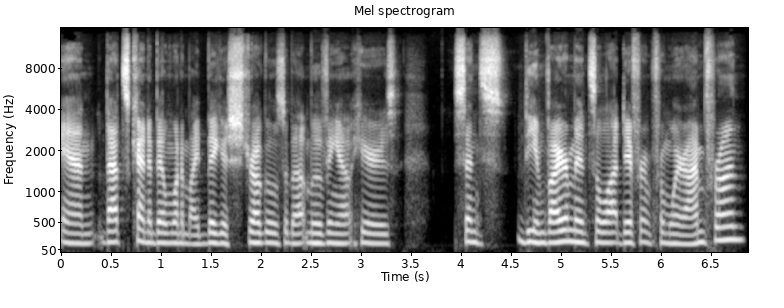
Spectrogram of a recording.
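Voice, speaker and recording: A man with an American accent talks at a fairly quick pace in a high pitch and a flat, monotone intonation, on a very clean recording with a silent background. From Colorado (Denver). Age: 20s. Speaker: podcast host, content creator. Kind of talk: casual podcast chat.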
